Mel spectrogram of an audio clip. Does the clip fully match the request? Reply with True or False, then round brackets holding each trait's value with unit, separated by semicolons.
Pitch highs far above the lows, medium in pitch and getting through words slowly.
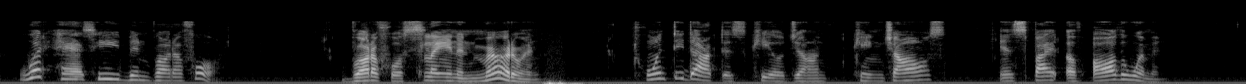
True (5.7 semitones; 175 Hz; 115 wpm)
